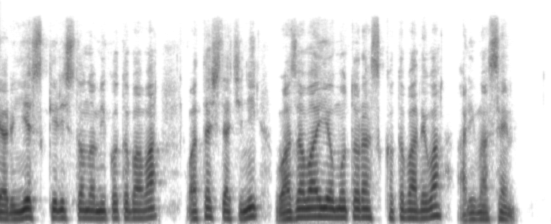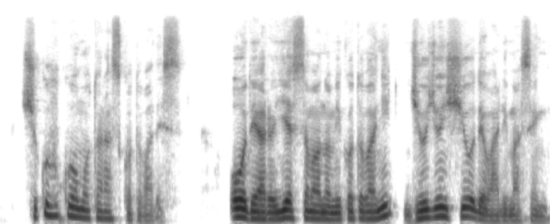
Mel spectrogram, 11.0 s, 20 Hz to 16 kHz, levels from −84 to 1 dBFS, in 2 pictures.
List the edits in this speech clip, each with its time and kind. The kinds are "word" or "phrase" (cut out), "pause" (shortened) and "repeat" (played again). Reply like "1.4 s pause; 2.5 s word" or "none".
7.5 s pause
